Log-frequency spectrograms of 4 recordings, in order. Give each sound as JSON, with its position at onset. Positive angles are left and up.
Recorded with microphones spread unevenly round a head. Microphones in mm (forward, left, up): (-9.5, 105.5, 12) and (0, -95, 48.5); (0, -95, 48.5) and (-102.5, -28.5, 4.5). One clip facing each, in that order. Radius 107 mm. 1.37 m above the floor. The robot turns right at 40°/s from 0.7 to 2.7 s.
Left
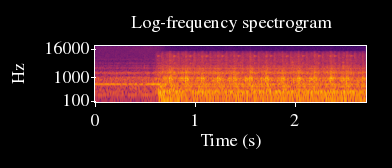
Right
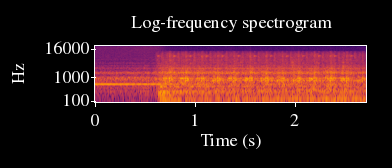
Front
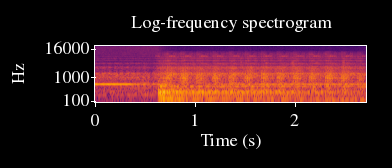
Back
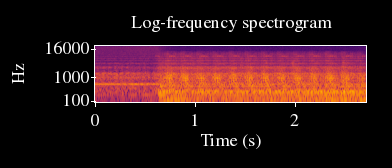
{"t": 0.6, "sound": "a microwave", "azimuth_deg": 20, "distance_m": 1.0}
